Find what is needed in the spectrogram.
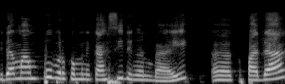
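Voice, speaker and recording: With a Sumatran accent, a woman speaks at a moderate pace in a fairly high pitch. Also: dry, close sound with no echo. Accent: Sumatran, forceful tone. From Sumatra, Indonesia. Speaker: midwifery lecturer. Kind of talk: lecture. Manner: hesitant fillers.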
